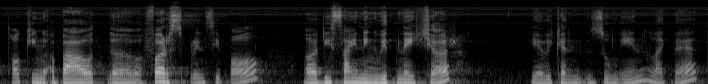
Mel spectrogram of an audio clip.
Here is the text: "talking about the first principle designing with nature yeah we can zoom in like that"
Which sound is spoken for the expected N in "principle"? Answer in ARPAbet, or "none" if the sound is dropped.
N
